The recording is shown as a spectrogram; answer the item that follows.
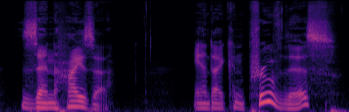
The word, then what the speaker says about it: Sennheiser: it sign Heiser or Sennheiser but both of those are wrong the proper German pronunciation is Zen Heiser and I can prove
